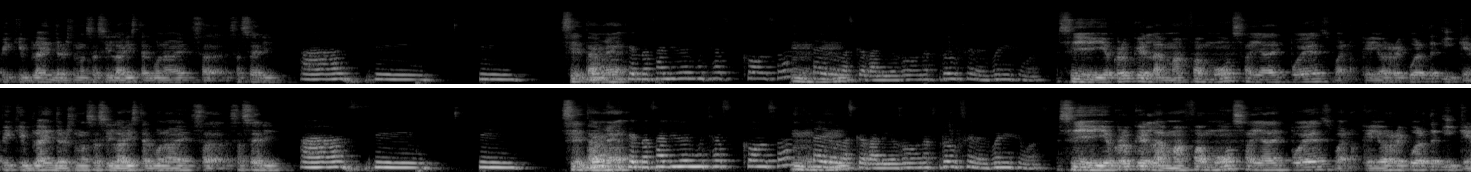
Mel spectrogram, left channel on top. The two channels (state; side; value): quieter; left; 9.2 dB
